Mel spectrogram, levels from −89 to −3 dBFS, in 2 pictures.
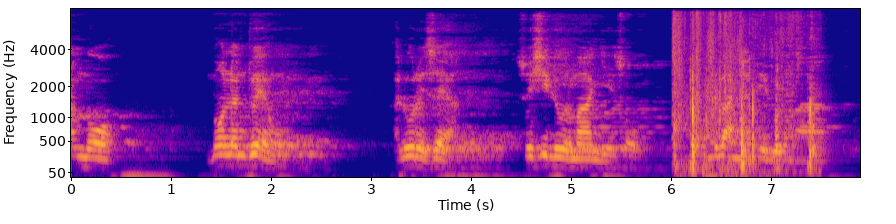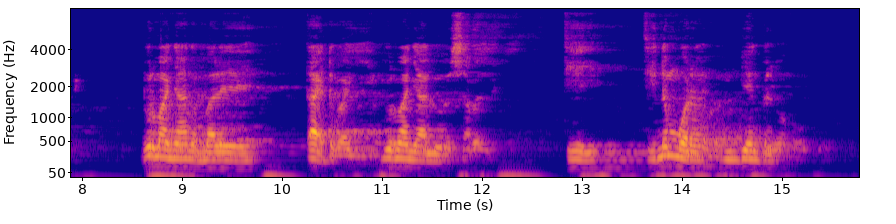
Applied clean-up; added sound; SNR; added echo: classical method WPE with log-MMSE.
